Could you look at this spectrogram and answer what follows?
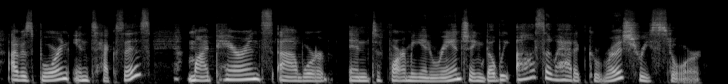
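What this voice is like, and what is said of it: Southern US accent. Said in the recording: “you're probably telling from my accent, it was somewhere in the south of the United States”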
